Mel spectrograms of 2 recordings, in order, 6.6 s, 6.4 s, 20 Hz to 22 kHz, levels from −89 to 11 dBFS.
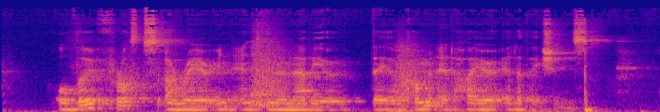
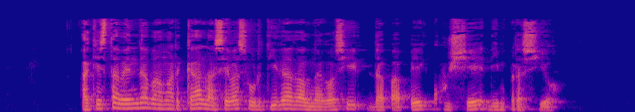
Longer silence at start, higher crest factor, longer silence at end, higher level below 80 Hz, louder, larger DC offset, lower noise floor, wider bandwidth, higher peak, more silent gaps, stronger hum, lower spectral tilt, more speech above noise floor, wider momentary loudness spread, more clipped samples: second, 0.05 s vs 0.85 s; about the same, 16 dB vs 20 dB; second, 0.15 s vs 0.75 s; first, -34 dBFS vs -66 dBFS; first, -18 LUFS vs -28 LUFS; neither; second, -46 dBFS vs -85 dBFS; first, 16.5 kHz vs 11.5 kHz; first, -2 dBFS vs -8 dBFS; neither; neither; first, -5 dB/octave vs -3.5 dB/octave; second, 28 dB vs 57 dB; about the same, 6 LU vs 8 LU; neither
